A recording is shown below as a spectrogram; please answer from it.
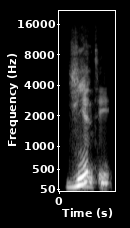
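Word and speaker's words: Jeanty: How you pronounce his last name? Genty.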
